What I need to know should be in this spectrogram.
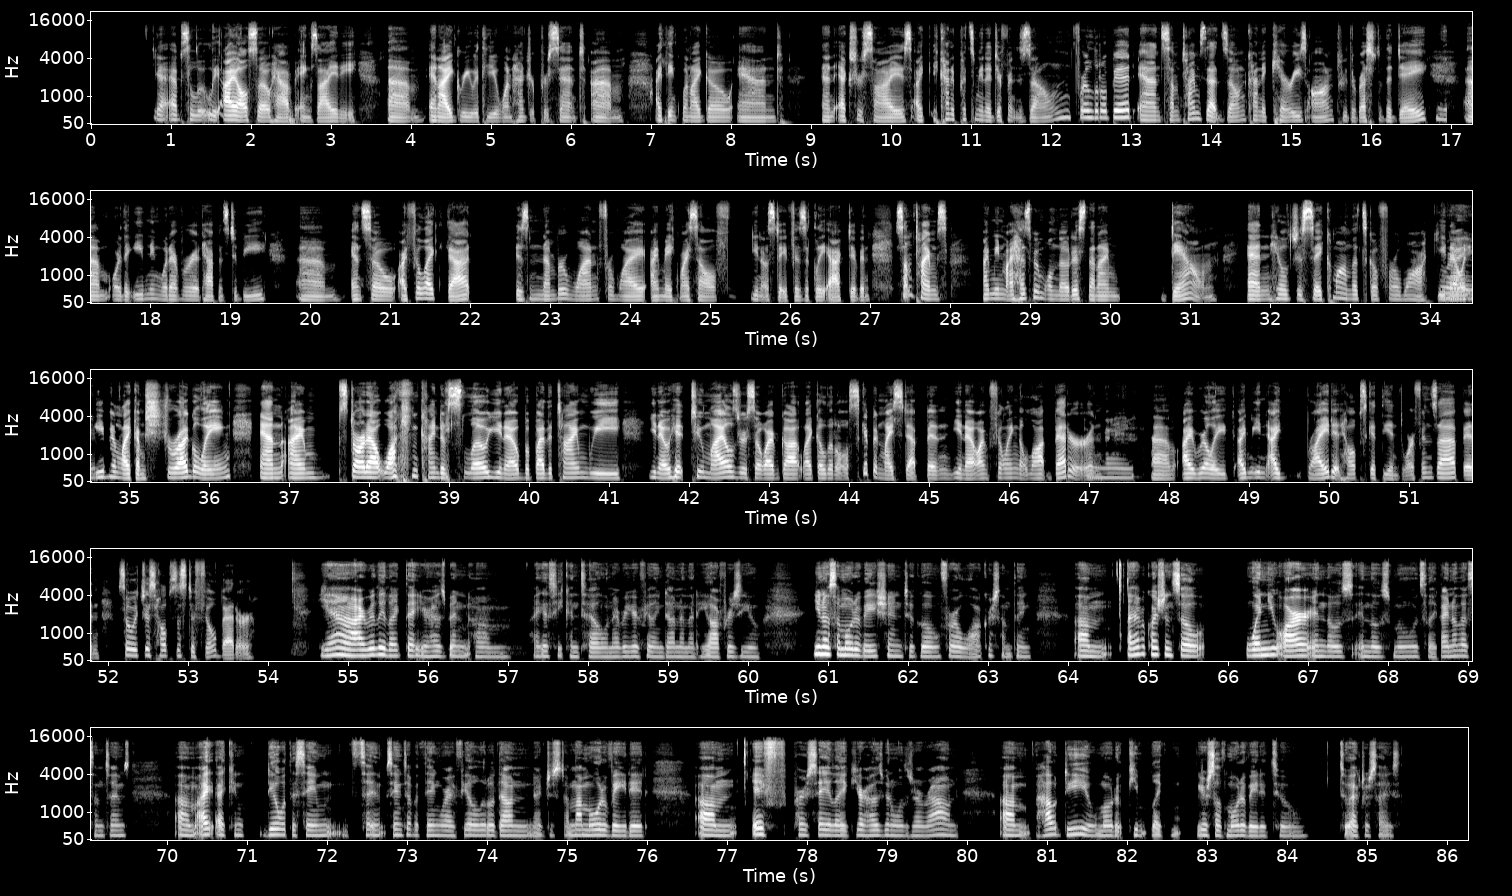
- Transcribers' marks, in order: stressed: "zone"; stressed: "struggling"; laughing while speaking: "walking"
- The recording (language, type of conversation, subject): English, unstructured, What is the most rewarding part of staying physically active?
- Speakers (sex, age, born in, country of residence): female, 35-39, Mexico, United States; female, 60-64, United States, United States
